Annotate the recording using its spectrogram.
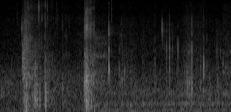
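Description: Footsteps on a grassy dirt path, then a sharp knock about a second in as the camera is picked up, followed by the low rumble of the camera being handled.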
